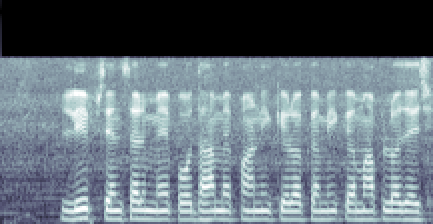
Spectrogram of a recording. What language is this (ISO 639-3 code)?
mai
